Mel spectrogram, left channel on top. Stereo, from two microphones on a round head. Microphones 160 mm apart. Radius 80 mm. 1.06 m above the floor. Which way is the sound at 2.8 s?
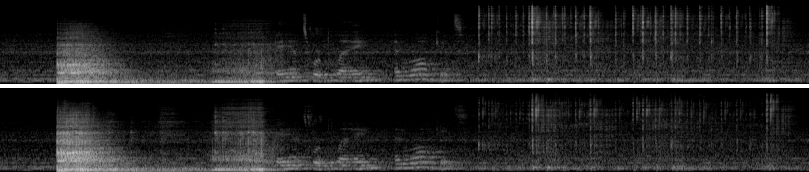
55° left (ahead or behind).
